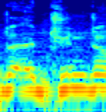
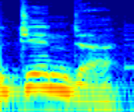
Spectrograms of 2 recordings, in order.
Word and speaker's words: Jinder: And so there used to be signs that say "Don't hinder Jinder," and partly the reason for the sign existing is because Jinder rhymes with hinder, and like some bright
